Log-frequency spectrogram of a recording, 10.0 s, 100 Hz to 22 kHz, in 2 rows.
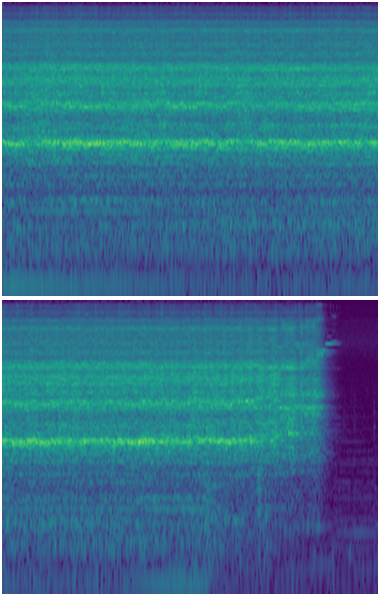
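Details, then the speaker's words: Maytag/Cabrio-type dryer with a steady high-pitched squeal over the motor hum, from a worn idler pulley; a rumble would instead point to a drum roller wheel. "so if your dryer sounds like this 99% of the time it is your either pulley if it makes like a rumble sound it's probably going to be the roller wheel but this video is more for the pulley itself"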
